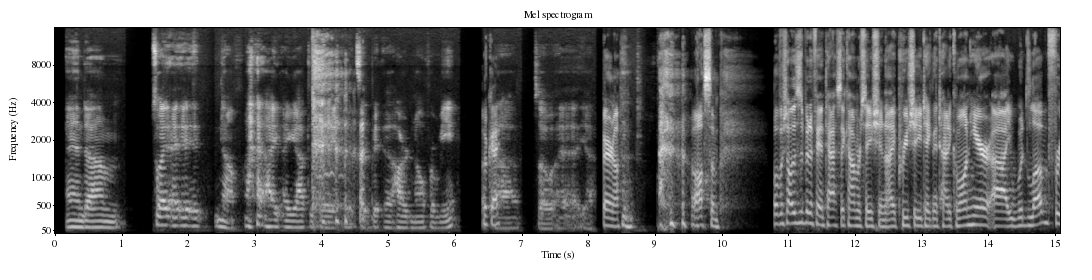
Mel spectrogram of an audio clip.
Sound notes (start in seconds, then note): 3.8 chuckles; 9.0 laughs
